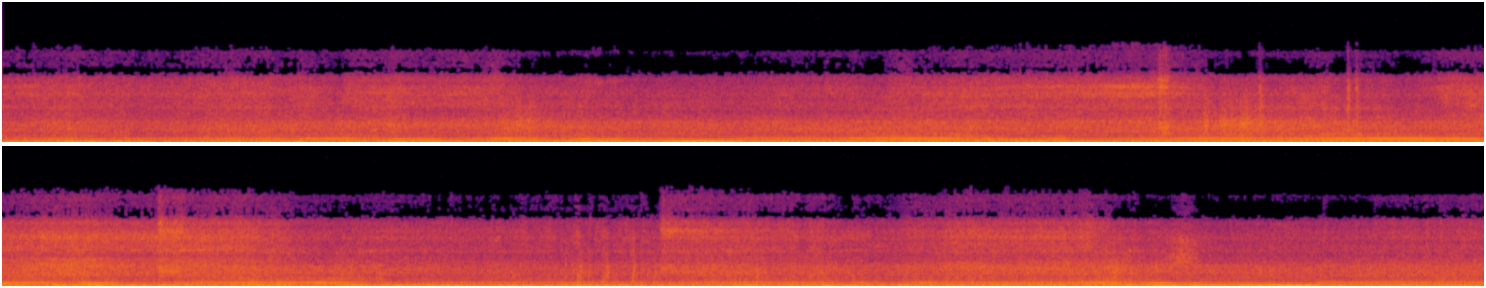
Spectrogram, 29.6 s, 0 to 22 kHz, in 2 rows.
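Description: Volvo EWR150E wheeled excavator's diesel engine and hydraulics working through a digging-and-loading cycle: a steady whine over a low rumble, the whine sagging briefly in pitch and the rumble swelling every few seconds as the machine takes load.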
